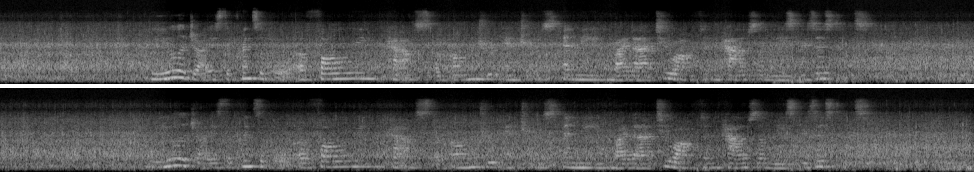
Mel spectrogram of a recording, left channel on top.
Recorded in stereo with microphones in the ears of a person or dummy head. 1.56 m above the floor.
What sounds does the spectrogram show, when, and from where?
1.5 s a woman speaking: 55° left (ahead or behind), 1.1 m; by 8.7 s 35° left (ahead or behind), 3.5 m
